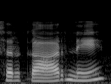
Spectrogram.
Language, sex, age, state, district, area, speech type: Punjabi, female, 30-45, Punjab, Fazilka, rural, spontaneous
